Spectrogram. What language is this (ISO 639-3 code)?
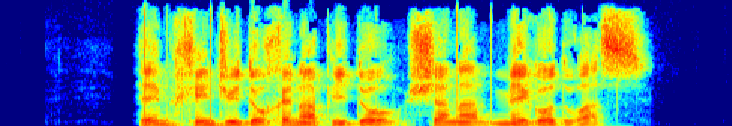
lzz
